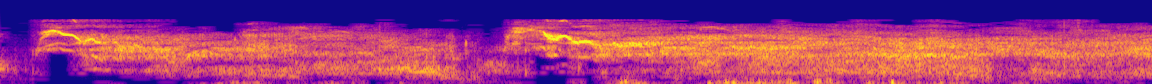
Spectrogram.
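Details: Screaming white stork chicks, hungry in their nest near Kaluga, Russia, captured by a live stream camera: two loud rasping outbursts, the second starting sharply, each trailing into a continuous hoarse wail.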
